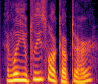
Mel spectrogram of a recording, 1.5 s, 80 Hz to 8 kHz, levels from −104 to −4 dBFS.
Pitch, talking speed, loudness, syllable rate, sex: 200 Hz, 325 wpm, -17 LUFS, 7.3 syllables/s, male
